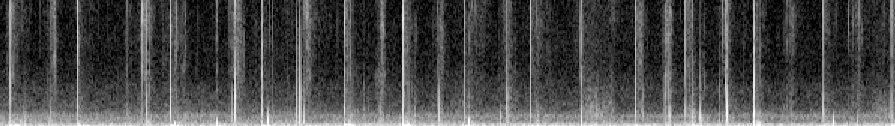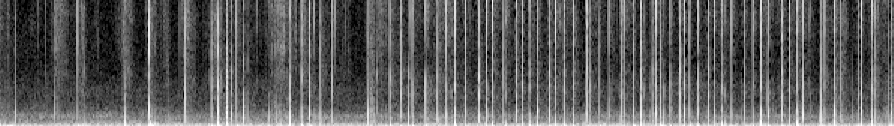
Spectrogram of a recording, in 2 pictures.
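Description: Long white acrylic nails tap a small clear plastic hot/cold pack filled with white gel beads, making short, dry plastic clicks that ring out almost instantly. The taps start slow and scattered, then quicken into dense, rapid tapping from about the nine-second mark, all over a steady low hum.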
